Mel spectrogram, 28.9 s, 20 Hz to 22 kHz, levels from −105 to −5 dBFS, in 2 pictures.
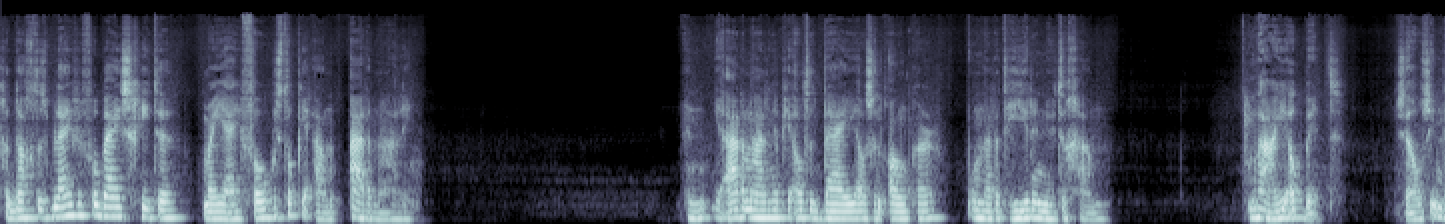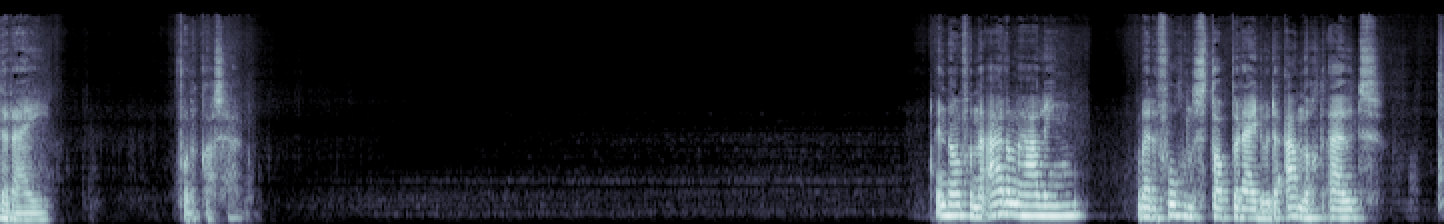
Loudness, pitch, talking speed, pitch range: -21 LUFS, 150 Hz, 110 wpm, 130-185 Hz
